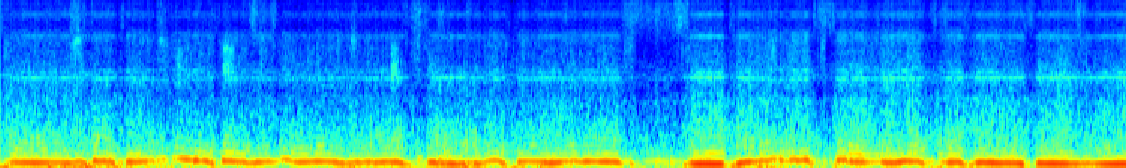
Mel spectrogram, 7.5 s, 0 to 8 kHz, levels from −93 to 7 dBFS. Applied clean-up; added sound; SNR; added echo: neural separator model SepFormer DNS4.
